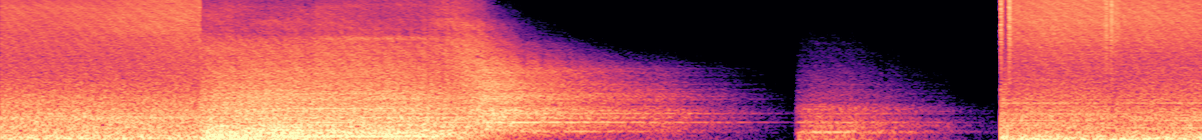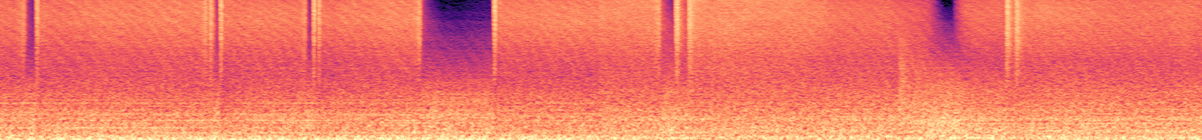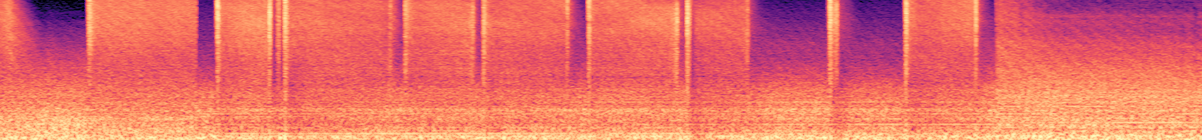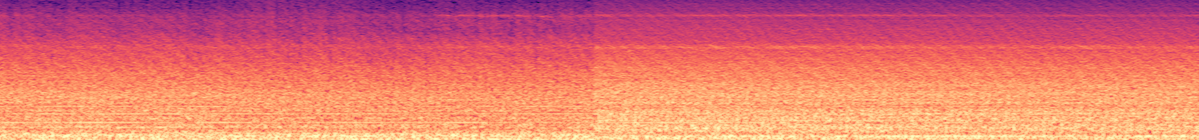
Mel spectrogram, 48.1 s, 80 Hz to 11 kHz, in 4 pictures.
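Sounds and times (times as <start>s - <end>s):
loud steady hissing: 17.0s - 31.6s.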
